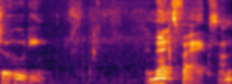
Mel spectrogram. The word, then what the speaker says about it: Tahuti: Some people say Thoth. But it's pronounced Tahuti.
